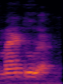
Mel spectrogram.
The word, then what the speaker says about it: Mandara: nigerian border are the mandara mountains it is pronounced in english as mandurah this word itself is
